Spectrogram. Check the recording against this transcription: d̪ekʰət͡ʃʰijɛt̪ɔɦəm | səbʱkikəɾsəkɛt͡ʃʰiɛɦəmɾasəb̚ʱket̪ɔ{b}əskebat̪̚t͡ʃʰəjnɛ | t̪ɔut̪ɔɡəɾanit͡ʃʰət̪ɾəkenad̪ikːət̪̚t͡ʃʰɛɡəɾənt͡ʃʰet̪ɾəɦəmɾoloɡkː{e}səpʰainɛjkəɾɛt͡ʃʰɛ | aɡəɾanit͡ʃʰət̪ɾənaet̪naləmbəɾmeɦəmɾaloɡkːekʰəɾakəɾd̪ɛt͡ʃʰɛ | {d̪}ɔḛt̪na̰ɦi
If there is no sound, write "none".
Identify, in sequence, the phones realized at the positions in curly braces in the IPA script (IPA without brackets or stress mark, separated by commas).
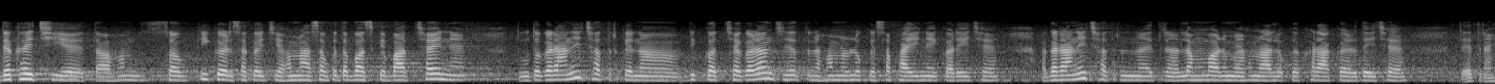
b, e, t̪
